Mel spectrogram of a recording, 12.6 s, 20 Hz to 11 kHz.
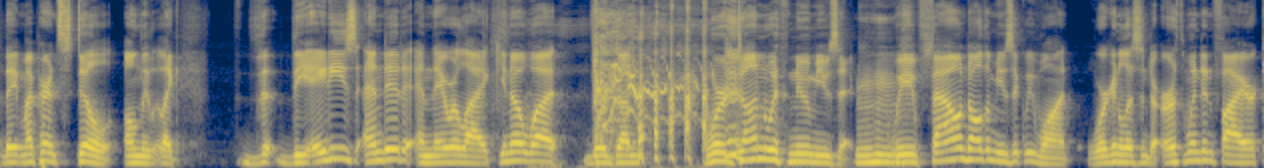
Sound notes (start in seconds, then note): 4.9 laughs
